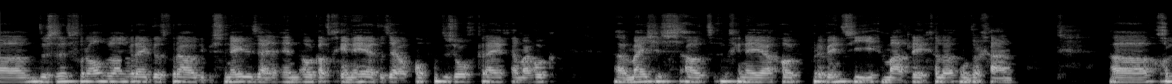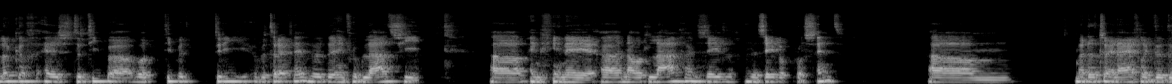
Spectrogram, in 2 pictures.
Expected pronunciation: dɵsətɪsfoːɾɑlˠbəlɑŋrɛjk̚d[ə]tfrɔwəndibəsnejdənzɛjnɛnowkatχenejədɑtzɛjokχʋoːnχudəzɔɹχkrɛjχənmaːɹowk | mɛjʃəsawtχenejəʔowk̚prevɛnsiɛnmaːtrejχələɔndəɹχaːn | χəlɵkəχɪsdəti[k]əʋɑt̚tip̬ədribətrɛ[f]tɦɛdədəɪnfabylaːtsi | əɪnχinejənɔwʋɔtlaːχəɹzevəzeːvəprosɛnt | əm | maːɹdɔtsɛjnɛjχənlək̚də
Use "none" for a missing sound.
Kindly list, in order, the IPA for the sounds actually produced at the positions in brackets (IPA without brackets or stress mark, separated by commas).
ɑ, p, f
